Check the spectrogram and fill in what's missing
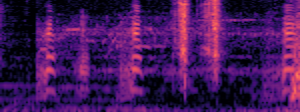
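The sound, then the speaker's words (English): A goose honks repeatedly, about half a dozen short, nasal calls in a quick, uneven series, loud, with the last honk the strongest. “I really thought you were going to have Gooseys for that.”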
